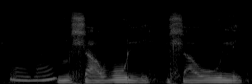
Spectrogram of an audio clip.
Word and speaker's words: Mhlawuli: Mhlawuli.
